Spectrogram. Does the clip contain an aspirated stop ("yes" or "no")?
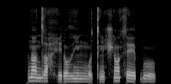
no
